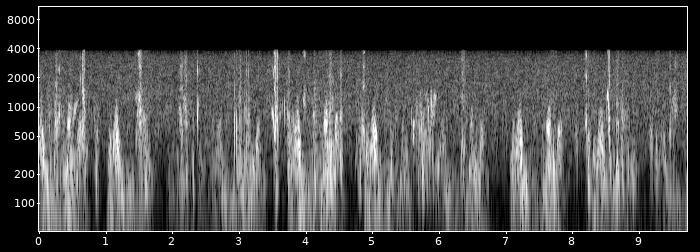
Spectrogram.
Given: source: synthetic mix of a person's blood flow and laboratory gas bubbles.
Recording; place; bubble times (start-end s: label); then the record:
Doppler ultrasound of blood flow; precordium
0.07-0.74 s: bubbles
0.80-0.92 s: bubbles
1.43-1.66 s: bubbles
2.08-2.25 s: bubbles
2.27-2.42 s: bubbles
2.90-3.25 s: bubbles
3.45-3.84 s: bubbles
3.95-4.00 s: bubbles
4.07-4.57 s: bubbles
4.73-4.92 s: bubbles
5.25-5.36 s: bubbles
5.55-6.01 s: bubbles
6.30-6.42 s: bubbles
7.62-7.76 s: bubbles
8.04-8.09 s: bubbles
8.17-8.31 s: bubbles
8.49-8.89 s: bubbles
9.14-9.21 s: bubbles
9.23-9.30 s: bubbles
9.44-9.58 s: bubbles
From the record:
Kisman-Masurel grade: 242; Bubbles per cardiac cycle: several, 3 to 8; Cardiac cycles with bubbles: 100%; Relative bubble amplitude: moderate (0.250 to 0.450); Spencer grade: 3 (all of the cardiac periods contain showers or single bubble signals, but not dominating or overriding the cardiac motion signals); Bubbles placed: only in the low amplitude regions of the cardiac cycle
